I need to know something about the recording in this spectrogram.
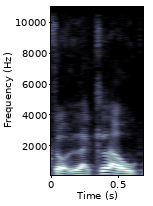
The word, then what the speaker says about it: Laclau: que ver sobre eh la clau que sí se pronunciaba puesto que así se pronuncia puesto que es catalán y no francés.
